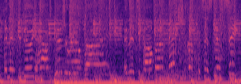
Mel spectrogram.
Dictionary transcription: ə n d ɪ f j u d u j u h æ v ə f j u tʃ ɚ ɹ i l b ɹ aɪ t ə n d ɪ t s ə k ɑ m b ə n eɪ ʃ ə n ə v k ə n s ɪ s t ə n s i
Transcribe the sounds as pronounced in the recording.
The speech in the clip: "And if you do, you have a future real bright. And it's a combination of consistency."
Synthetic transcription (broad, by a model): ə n ɪ f j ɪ d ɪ j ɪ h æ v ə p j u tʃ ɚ ɹ i l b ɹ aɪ ə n ɪ t s ə k ɑ m b ə n eɪ ʃ ə n ə v k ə n s ɪ s t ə n s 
